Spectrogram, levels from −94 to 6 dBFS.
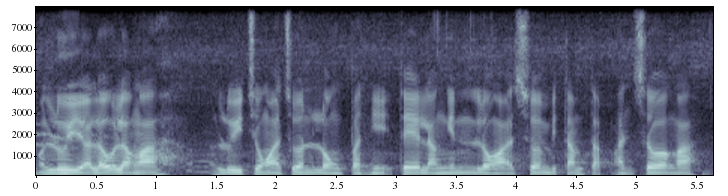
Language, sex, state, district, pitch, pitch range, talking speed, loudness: Mizo, male, Mizoram, Aizawl, 115 Hz, 105-120 Hz, 210 wpm, -17 LUFS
